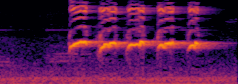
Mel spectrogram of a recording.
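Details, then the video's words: Lure song of an orange-headed thrush for prompting untrained birds to answer: five short, bright whistled notes on nearly one pitch, delivered evenly about every quarter second, with a faint steady hum beneath. "PANCINGAN ANIS MERAH BAHAN/GAMBLINGAN | Gak Pake Lama Langsung Ngrespon Bunyi"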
